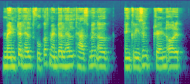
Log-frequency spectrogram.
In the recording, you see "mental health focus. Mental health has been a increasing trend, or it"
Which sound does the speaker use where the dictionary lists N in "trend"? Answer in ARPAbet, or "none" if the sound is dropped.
N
